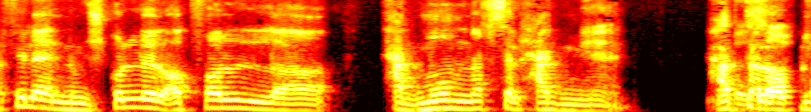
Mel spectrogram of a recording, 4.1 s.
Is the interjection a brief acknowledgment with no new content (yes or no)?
no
